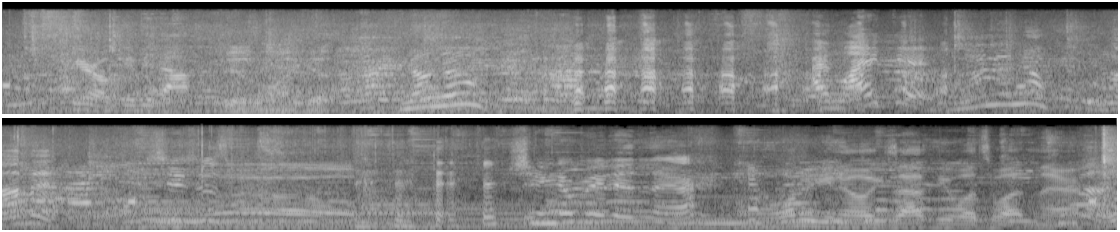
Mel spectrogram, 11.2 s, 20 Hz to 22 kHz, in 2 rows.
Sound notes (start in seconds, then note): 2.7 laughter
